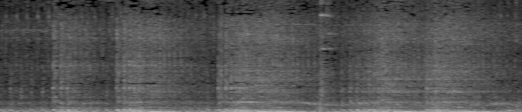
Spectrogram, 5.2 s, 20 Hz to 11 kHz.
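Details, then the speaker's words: Yamaha FZS V3 single-cylinder engine after timing chain replacement and timing setting (sprocket marks aligned), head cover off: idles and revs smoothly, earlier tractor-like ticking and rattling noise is gone. "उबाट बाट अहिले पहिला जस्तो नइज पनि छैन र टङटङ र टुङटुङ पनि गरे्या छैन।"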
